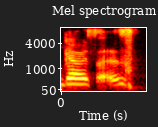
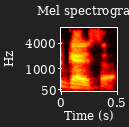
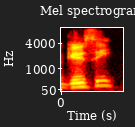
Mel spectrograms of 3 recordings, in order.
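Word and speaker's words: Gose: But no, I love a Goza. I mean, 5-6 years ago, I'd pull out a Goza and everybody go, "What's that? Right. A goosey?"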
